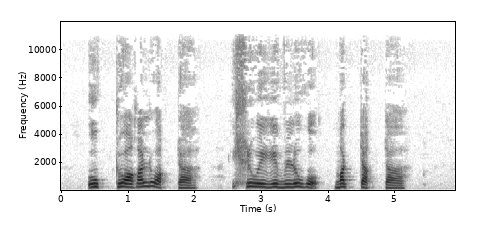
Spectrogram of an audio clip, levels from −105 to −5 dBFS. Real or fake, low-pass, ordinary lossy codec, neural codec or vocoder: real; 10.8 kHz; MP3, 96 kbps; none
